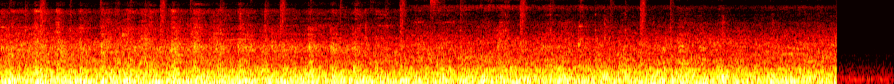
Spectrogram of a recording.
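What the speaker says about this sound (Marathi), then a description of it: "आता पळसदरी स्टेशनवर पोहोचून ट्रेन पकडायची" Train noise at Palasdari railway station: a loud, continuous rumble with a steady broadband roar for about eight seconds, then it cuts to near silence.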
